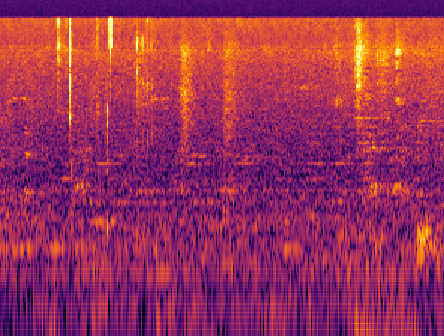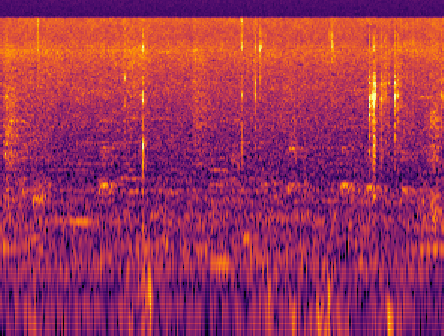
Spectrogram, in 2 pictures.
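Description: Typing a comment on a computer keyboard: faint, irregular key clicks patter steadily for about twelve seconds, with occasional slightly sharper taps.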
